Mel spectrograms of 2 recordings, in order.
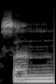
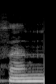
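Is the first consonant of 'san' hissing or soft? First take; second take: hissing; soft. First: The first consonant has a hissing, whistling sound. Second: The first consonant is soft, without any hissing. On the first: The speaker calls it wrong. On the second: The speaker calls it right.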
